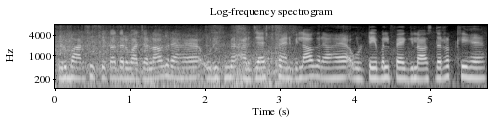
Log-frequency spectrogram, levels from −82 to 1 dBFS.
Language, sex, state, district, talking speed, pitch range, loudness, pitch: Hindi, female, Haryana, Jhajjar, 240 wpm, 215-230 Hz, -15 LUFS, 220 Hz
